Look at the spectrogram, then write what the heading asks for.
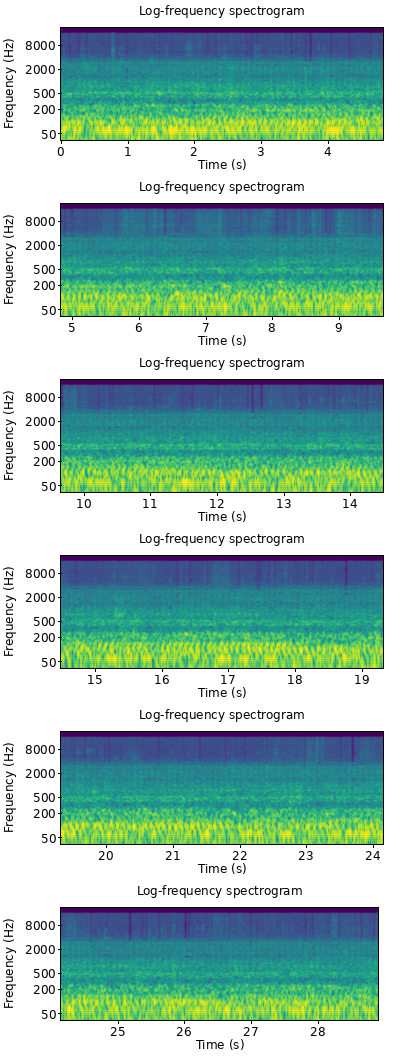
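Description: Cabin noise inside an electric limited express train running at speed: a steady low rumble from the running gear and wheels on the rails.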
